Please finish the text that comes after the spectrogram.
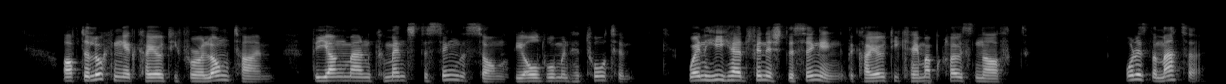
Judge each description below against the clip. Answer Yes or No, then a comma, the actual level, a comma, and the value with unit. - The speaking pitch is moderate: Yes, medium, 170 Hz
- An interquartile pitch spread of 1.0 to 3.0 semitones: No, average, 3.8 semitones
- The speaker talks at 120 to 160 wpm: No, average, 190 wpm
